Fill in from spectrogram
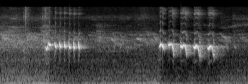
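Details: Female sooty-headed bulbul calling to males, used as a lure recording; two quick stuttering bursts of bright chattering notes, about six then five in rapid succession, over a faint low hum.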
